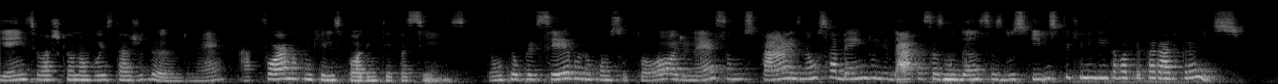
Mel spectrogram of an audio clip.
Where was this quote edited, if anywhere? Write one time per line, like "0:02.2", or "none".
0:04.7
